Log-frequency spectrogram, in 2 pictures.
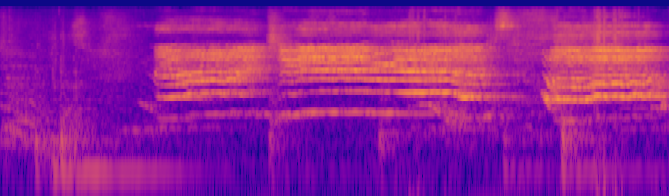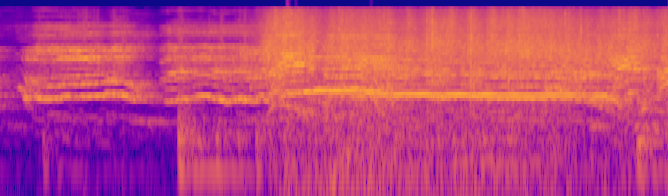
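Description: A young woman singing unaccompanied in short phrases. About seven seconds in, a group of women breaks into loud cheering and shouting over a held high note.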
